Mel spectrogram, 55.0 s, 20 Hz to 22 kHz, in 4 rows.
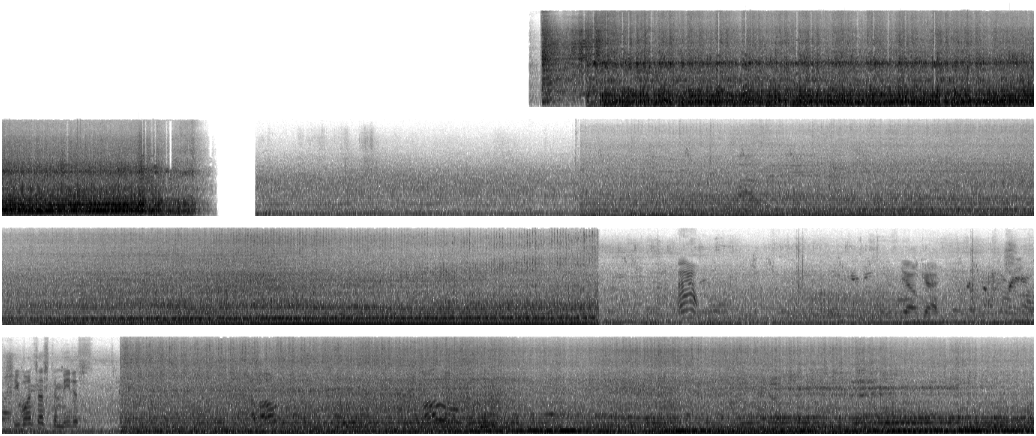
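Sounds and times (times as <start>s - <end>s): car engine starting and running: 7.1s - 16.6s, 21.4s - 35.5s, 41.0s - 55.0s.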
